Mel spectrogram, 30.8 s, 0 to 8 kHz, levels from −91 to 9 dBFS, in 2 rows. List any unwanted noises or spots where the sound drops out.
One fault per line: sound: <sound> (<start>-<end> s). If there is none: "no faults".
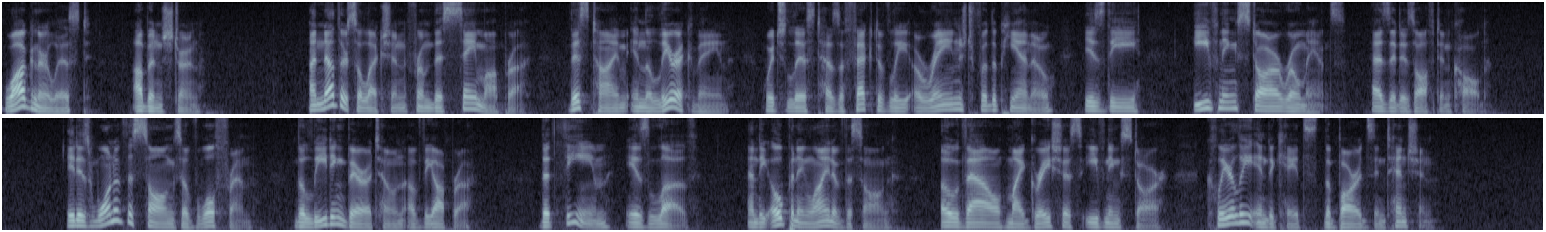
no faults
